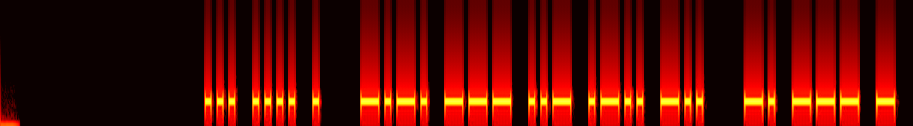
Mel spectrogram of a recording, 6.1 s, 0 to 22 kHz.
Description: Morse code, heard as a keyed tone, about 32 wpm, 700 Hz. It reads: SHE COULD NOT
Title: Sentences from Top 1600 Words 30wpm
